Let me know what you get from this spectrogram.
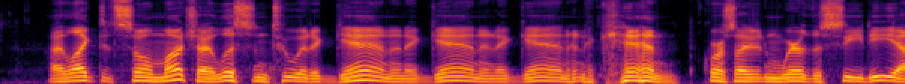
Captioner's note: chuckling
